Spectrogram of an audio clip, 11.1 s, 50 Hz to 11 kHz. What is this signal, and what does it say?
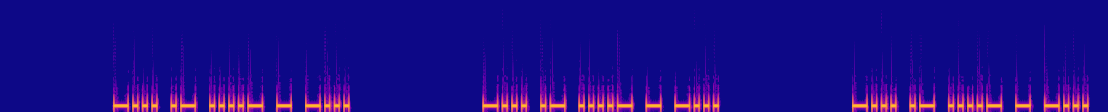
Morse code, heard as a keyed tone, about 25 wpm, 700 Hz. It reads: BA4TB BA4TB BA4TB
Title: Call Signs Repeated 2x - 25wpm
